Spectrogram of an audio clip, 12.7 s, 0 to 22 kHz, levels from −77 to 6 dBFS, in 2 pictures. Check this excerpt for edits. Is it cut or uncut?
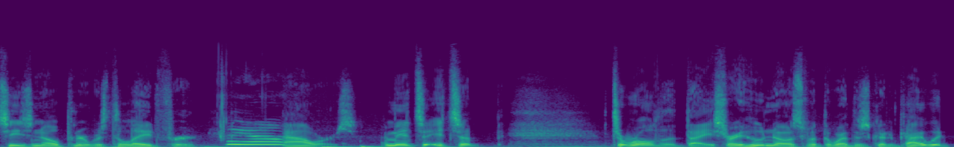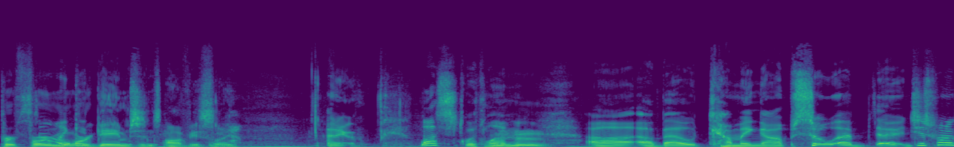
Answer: cut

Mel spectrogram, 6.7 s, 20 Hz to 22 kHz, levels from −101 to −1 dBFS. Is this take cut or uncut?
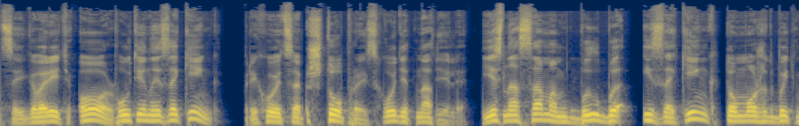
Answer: cut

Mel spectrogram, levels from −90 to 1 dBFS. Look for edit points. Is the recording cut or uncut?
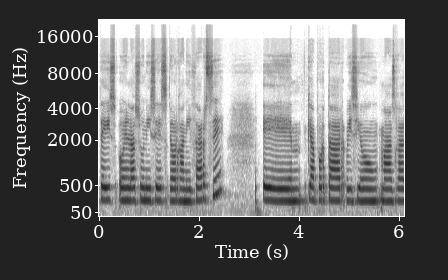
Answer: cut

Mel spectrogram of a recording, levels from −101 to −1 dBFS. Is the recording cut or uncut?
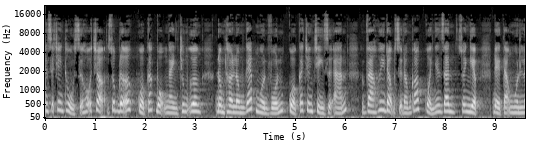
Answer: uncut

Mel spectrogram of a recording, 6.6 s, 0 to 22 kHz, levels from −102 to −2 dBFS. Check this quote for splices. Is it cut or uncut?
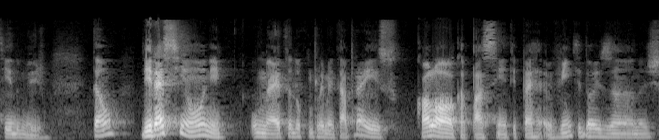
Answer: cut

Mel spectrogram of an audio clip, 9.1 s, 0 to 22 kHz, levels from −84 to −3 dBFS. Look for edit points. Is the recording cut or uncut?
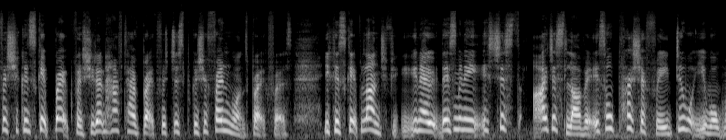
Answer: cut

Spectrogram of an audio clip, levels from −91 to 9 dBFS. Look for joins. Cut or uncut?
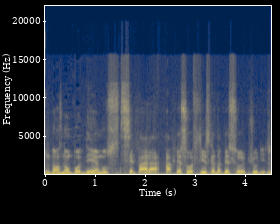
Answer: uncut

